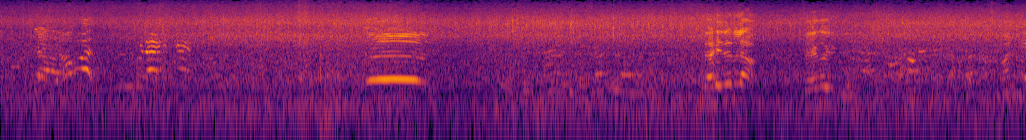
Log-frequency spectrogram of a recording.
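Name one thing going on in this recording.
Water rushes and splashes over rocks outdoors.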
